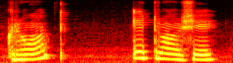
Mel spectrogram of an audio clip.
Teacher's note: there is the liaison, where the second word it begins with a vowel and the first one it ends with D. So over here the D, it will be pronounced as T.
